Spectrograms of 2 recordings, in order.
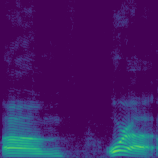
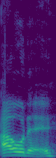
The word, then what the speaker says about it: Aurae: we're going to be talking about Aurae, or Aurae, however you want to pronounce it is fine, which we're temporarily calling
